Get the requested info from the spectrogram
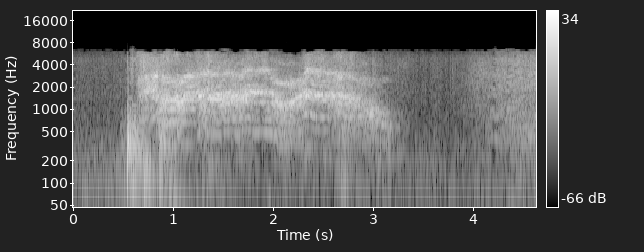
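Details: A Siamese cat gives one long, loud, raspy meow that wavers and fades after about two seconds.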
